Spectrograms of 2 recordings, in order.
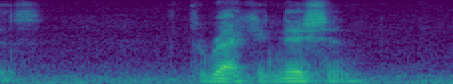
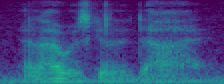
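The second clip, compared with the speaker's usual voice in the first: whispering; 2 semitones lower, 7 dB quieter than usual. Retold or imitated. Fatal mistake realized in fall.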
